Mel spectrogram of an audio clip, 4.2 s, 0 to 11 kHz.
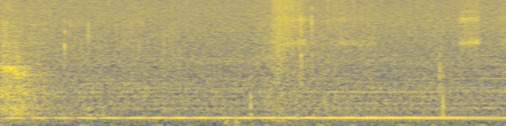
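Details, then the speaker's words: ALLPOWERS S2000 Pro power station (1500Wh, 2400W), unplugged from charging and powering a coffee maker brewing two cups: a steady, low fan hum that rises slightly in speed as the load comes on. Normal fan behaviour. "Ah, il augmente un peu en vitesse là. Ça y est, c'est bon."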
